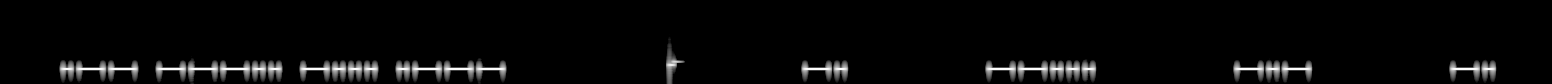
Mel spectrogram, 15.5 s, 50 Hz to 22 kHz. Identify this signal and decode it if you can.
Morse code, heard as a keyed tone, about 15 wpm, spaced as for 8 wpm, 700 Hz. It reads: W8BJ N7KN
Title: USA Call Signs - 4 Characters - 6x Character Spacing - 15wpm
